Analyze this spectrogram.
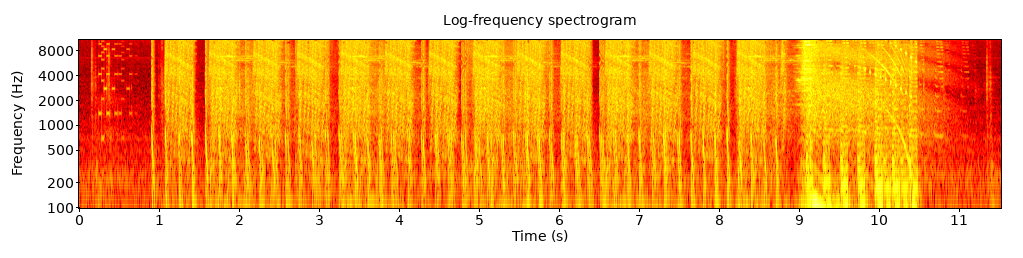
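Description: Rapid electronic crackling and zapping sound effects play in fast bursts.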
